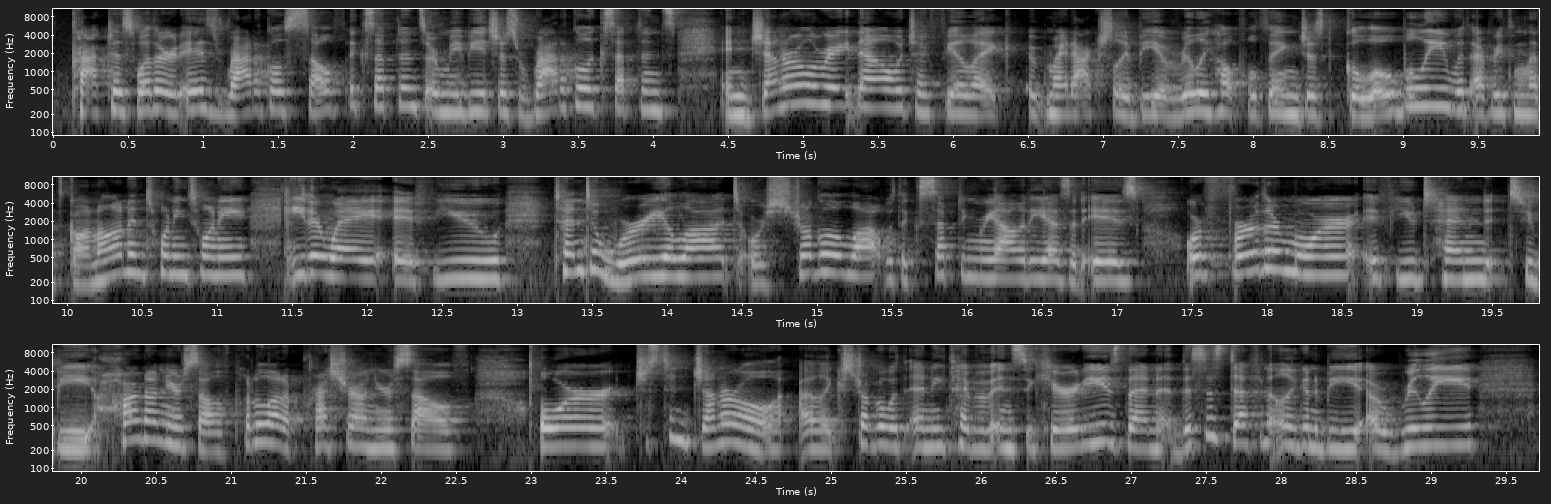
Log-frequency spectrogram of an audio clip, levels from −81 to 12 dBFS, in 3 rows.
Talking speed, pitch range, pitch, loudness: 190 wpm, 215-265 Hz, 235 Hz, -21 LUFS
